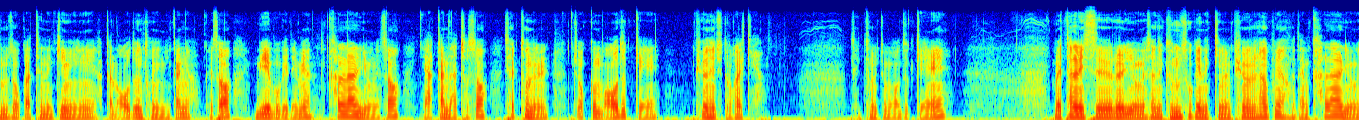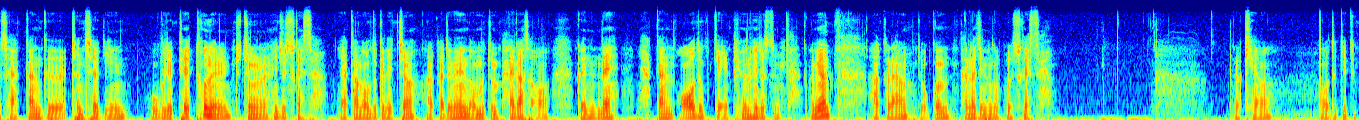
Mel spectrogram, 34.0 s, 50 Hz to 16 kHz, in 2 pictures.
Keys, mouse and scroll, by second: 0.5 click, 4.7 click, 6.9 click, 8.6 click, 32.0-33.8 drag.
